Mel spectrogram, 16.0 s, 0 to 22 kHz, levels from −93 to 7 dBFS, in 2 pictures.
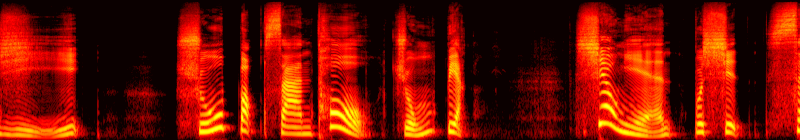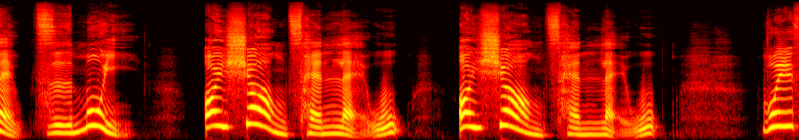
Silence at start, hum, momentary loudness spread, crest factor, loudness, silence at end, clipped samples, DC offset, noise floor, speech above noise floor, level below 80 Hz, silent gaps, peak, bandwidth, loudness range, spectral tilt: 0 s; none; 12 LU; 18 dB; -20 LUFS; 0 s; under 0.1%; under 0.1%; -73 dBFS; 53 dB; -74 dBFS; none; -4 dBFS; over 20 kHz; 3 LU; -3 dB/octave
